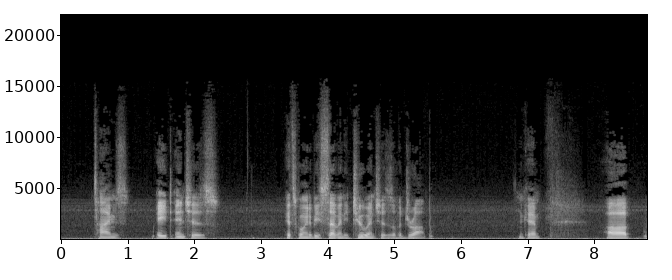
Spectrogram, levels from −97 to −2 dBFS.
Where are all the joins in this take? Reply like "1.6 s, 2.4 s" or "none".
2.5 s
